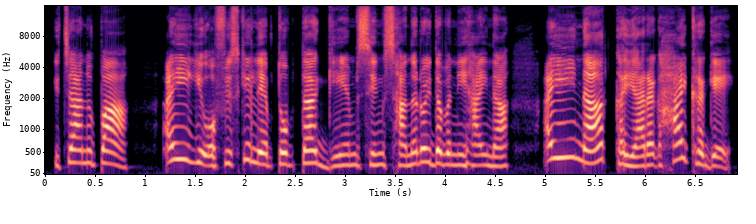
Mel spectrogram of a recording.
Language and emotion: Manipuri, angry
